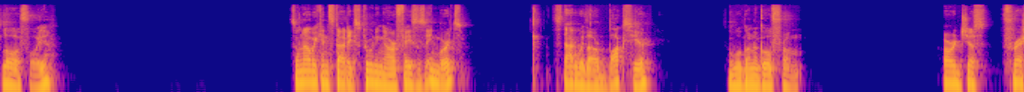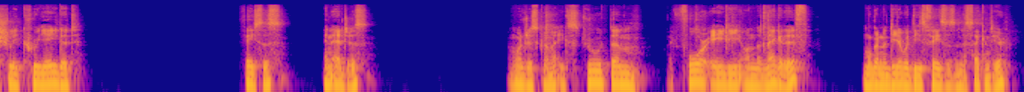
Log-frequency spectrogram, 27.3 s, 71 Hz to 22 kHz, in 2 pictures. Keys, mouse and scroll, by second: 2.6-3.2 scroll up 2, 3.2 click, 3.2 middle click, 5.5 scroll up 1, 6.4-6.8 scroll up 1, 6.8 middle click, 8.8-13.5 drag, 15.2-16.8 shift+drag, 20.9 e, 24.5-26.5 scroll down 2, 26.6 shift+middle click, 27.0-27.3 scroll up 1.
